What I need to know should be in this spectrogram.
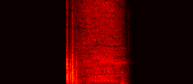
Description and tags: Placing tray on the table
placing, tray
